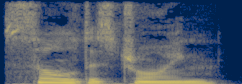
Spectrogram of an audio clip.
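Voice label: "soul-destroying", British English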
